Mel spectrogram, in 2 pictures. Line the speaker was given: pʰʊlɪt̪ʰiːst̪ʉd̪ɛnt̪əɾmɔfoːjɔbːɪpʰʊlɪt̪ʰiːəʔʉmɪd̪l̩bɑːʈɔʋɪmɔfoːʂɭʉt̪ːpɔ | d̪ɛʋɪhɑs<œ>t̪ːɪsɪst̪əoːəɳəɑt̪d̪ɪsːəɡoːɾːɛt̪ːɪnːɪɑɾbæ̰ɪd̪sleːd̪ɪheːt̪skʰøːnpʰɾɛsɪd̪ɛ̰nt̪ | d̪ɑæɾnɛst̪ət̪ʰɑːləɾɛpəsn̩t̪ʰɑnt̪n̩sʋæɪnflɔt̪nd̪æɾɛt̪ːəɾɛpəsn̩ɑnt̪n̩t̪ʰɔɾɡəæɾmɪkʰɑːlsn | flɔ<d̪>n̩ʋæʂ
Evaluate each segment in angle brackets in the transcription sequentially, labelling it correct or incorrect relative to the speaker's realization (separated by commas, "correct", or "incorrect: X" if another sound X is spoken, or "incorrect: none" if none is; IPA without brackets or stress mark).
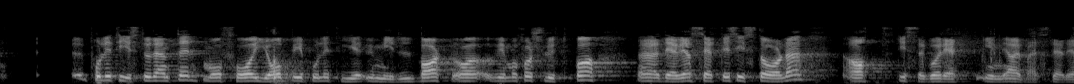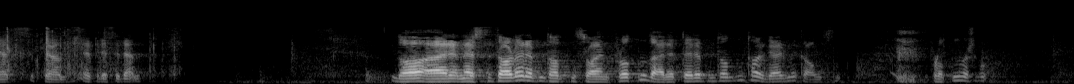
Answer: incorrect: ɛ, incorrect: t̪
